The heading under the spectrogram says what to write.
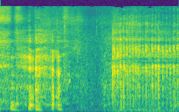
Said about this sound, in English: Can you just get audio of me snoring?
